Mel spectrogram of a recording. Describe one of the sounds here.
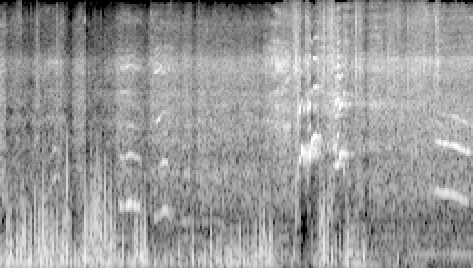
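A small child babbles and squeals.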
